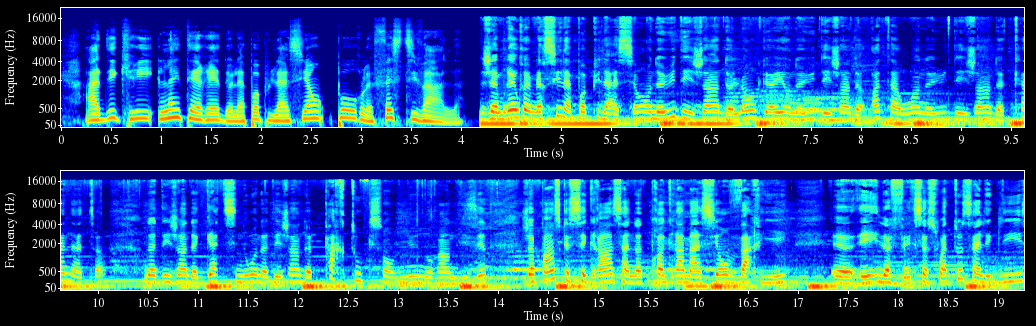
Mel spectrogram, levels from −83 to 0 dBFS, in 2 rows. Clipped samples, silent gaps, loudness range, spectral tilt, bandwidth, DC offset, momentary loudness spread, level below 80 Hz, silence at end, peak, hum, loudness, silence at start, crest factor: under 0.1%; none; 3 LU; -5.5 dB/octave; 17 kHz; under 0.1%; 8 LU; -34 dBFS; 0 s; -6 dBFS; none; -24 LUFS; 0.1 s; 16 dB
